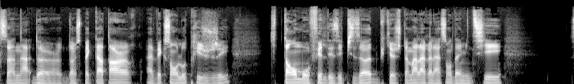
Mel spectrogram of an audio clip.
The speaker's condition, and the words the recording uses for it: No condition.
